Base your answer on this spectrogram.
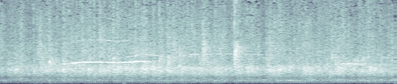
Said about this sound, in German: Applaus für Andreas Nommensen.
